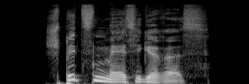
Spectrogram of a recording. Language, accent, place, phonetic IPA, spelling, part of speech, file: German, Germany, Berlin, [ˈʃpɪt͡sn̩ˌmɛːsɪɡəʁəs], spitzenmäßigeres, adjective, De-spitzenmäßigeres.ogg
- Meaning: strong/mixed nominative/accusative neuter singular comparative degree of spitzenmäßig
